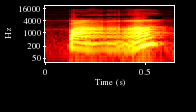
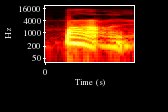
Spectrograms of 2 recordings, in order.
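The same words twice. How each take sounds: First: The syllable is said with tone three. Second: The syllable is said with tone four. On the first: "Kalau dikasih nada tiga" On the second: "Kalau dikasih nada empat"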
